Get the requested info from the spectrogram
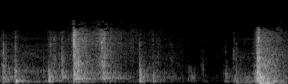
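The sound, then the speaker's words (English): A door opens with a creaking, rattling scrape and shuffling movement, then swings shut with a solid thud at the end, fairly loud with no voices. “Come through this door.”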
